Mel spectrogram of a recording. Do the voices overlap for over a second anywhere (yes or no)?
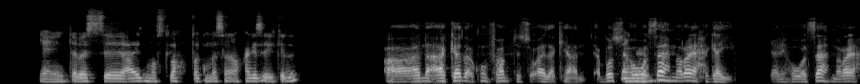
no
